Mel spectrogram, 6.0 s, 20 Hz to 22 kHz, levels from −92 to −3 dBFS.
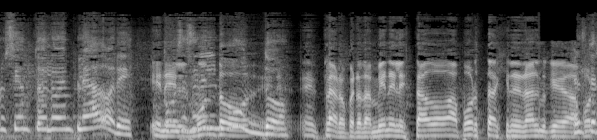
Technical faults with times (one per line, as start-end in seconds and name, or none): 5.39-5.45 damaged data in a compressed stream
